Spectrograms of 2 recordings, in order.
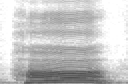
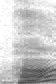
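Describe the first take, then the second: First: "हाँ" stretched long, low and falling; drawn-out falling intonation. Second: "हाँ" rising sharply like a question; rising intonation. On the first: Teacher showing students pitch changes meaning, long falling "हाँ". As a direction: let "हाँ" sink slowly. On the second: Teacher showing students pitch changes meaning, questioning "हाँ". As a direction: start "हाँ" low and swing it up. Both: Shown as a demonstration. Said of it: "उतार चढ़ाव होता है".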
